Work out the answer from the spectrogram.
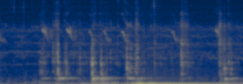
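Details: Greenfinch family at a workplace feeding: clustered high, slurred-down call notes mixed with sharp clicks and knocks, over a persistent low mechanical hum.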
